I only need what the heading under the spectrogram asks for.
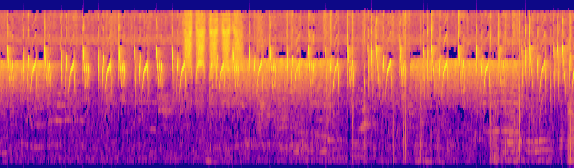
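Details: White-eye song played as a lure to get other white-eyes singing: a long, energetic stream of high chips and slurred rising whistles, with occasional lower soft notes.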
